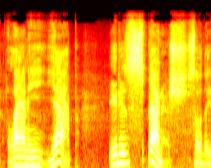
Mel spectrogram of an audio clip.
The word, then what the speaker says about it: lagniappe: They pronounce it lanny yap.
